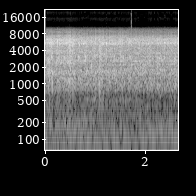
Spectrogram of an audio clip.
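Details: 2004 Ford 6.0 Power Stroke diesel just cold-started without block heater, idling slow around 600-700 rpm before high idle mode engages: steady even low rumble, no knocks or misses; normal cold idle, not good to idle long when cold.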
